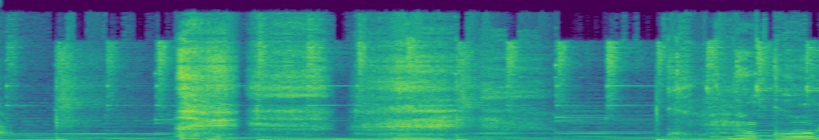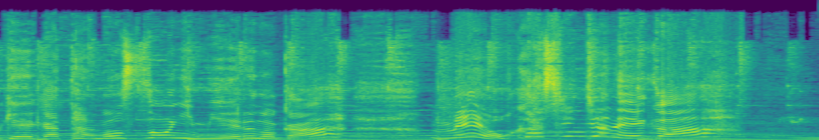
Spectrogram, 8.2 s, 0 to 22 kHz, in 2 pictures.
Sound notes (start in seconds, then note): 0.3 huff; 0.9 pant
